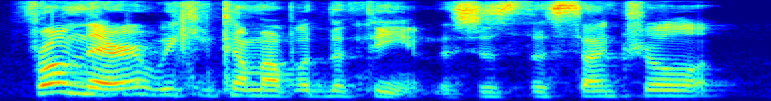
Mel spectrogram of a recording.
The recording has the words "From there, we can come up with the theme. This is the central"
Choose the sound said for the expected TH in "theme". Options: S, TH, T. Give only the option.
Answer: TH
